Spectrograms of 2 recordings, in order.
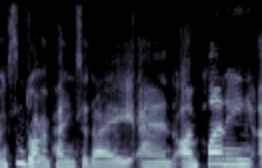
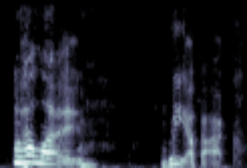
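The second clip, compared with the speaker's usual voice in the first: loud speech through a mouthful of food; 4 semitones higher, 6 dB louder than usual. Greeting listeners on coming back, talking with a mouthful of biscuit. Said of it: "Me with a mouthful of biscuit".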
